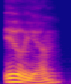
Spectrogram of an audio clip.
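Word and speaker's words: ilium: are a few examples ilam pronounced ilam refers to a bone in the pelvis iliam pronounced in the same way ilam is a segment of the small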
